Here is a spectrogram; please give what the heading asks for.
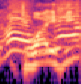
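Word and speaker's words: Doueihi: for our Australian audience, Adam from the West Tigers now would like to be pronounced as Dwayhe, and I'm sure the Lebanese community are happy with that. We respected his wishes when he wanted to be known as Dewey, but now Dwayhe it is at the Cup.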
